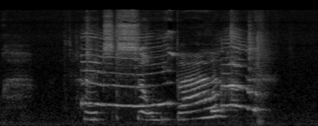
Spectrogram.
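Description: A cat meowing: two long meows of about a second each, the second wavering in pitch.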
